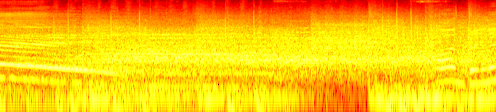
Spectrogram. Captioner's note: audience cheering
